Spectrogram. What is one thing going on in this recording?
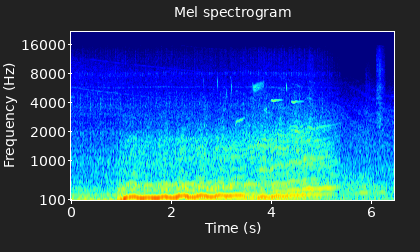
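A car engine revs and whines as the car speeds along.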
